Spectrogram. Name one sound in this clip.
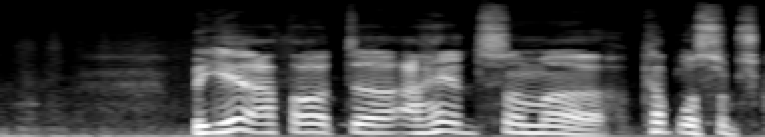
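A man talks close to the microphone, calmly and with animation.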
